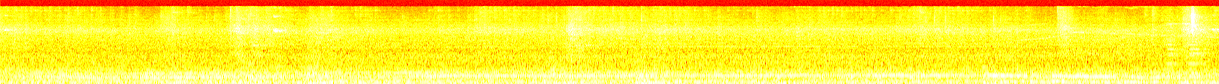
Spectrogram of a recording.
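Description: Transit bus heard from inside the cabin while driving: steady engine and road rumble with a drivetrain whine that rises a little about four seconds in and falls away near the end. A few short rattles or clicks come through the cabin.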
